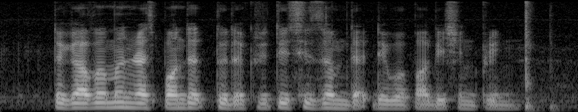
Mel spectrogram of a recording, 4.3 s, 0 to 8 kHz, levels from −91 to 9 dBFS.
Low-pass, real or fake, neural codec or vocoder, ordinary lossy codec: none; real; none; none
